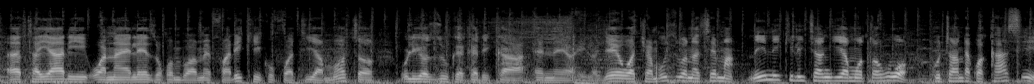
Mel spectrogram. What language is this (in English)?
Swahili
